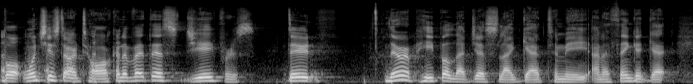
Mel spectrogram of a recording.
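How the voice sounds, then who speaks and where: There is noticeable background noise as a man with an Irish accent speaks at a moderate pace and a fairly high pitch. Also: ordinary pitch variation. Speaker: podcast guest. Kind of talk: interview conversation.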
